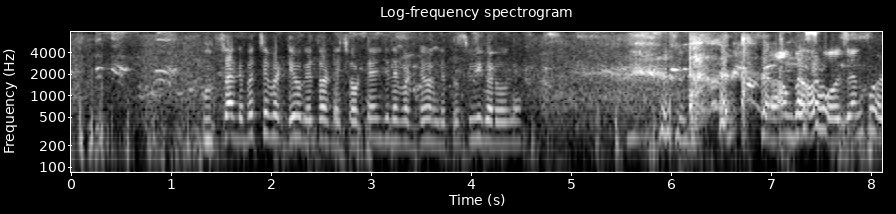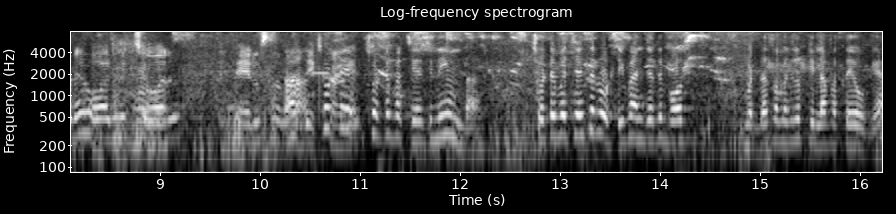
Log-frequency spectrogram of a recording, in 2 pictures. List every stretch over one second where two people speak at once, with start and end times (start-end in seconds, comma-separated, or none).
none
